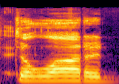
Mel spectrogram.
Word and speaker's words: Dilaudid: Yeah, It's Dilaudid, by the way. And the reason I'm making that pronunciation correct is because I was in the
